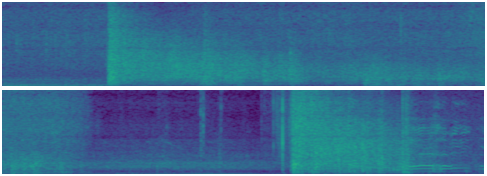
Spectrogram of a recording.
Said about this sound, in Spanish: A veces, cuando el trueno suena durante mucho tiempo, es emitido por un rayo que no ha llegado al suelo, sino que ha permanecido dentro de la misma nube. Los científicos llaman a esto relámpago intranube.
